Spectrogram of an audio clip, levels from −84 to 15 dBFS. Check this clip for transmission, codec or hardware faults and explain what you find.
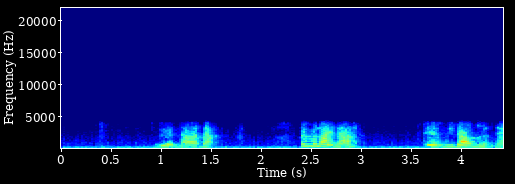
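One codec fault runs through the whole speech clip: Opus voice compression at a very low rate. From start to finish the voice is confined below about 4 kHz, the narrowband setting, and sounds muffled, hoarse and faintly robotic. That fits SILK mode at roughly 8 kbps. The linear-prediction coder models the vocal tract well but quantises the excitation so coarsely that breathy roughness creeps in. A plain telephone-style low-pass would dull the sound without adding that rasp.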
